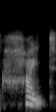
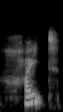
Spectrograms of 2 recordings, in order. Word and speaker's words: height: There is an exception though, which is the word height. So it's still it's still written as E-I-G-H, but it's got the I pronunciation. So height, that is one of the exceptions.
